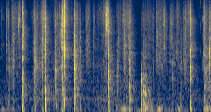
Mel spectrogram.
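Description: Tarot cards are shuffled by hand in a quick run of crisp riffling snaps and flicks, close and fairly quiet, with short pauses between bursts and no talk.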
